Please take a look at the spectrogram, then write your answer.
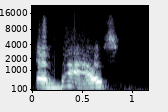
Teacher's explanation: That prefix is not stressed, so stress naturally is placed on the second syllable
